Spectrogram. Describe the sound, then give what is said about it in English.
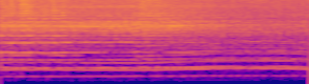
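A drone with damaged blades buzzes steadily, its layered motor tone wavering slightly, with a thin, high-pitched whistle riding on top. No one speaks. “But if you listen, that's what the vibration is that you can hear, the funny whistle. It should just be humming, and it's not.”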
